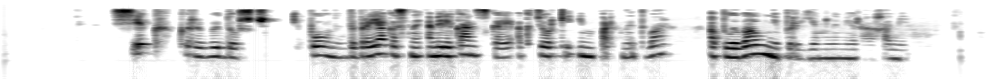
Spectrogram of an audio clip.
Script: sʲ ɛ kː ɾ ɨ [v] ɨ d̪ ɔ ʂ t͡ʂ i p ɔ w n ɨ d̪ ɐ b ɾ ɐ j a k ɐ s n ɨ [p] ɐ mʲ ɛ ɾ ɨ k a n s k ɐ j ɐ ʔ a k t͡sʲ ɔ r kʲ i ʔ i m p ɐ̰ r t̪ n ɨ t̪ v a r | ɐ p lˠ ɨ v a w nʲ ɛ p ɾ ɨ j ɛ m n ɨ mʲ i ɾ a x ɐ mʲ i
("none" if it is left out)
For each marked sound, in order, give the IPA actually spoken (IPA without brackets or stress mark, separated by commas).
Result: v, ʔ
